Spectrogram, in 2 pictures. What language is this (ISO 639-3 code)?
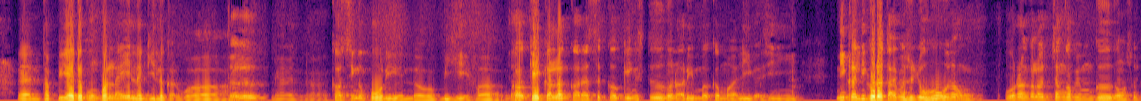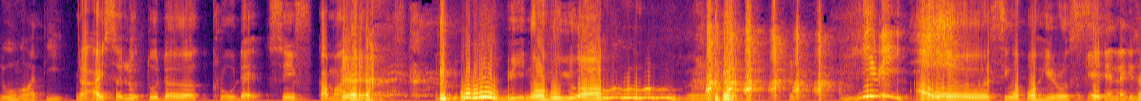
msa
